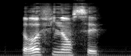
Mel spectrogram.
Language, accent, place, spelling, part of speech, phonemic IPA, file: French, France, Lyon, refinancer, verb, /ʁə.fi.nɑ̃.se/, LL-Q150 (fra)-refinancer.wav
- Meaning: to refinance, to recapitalize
